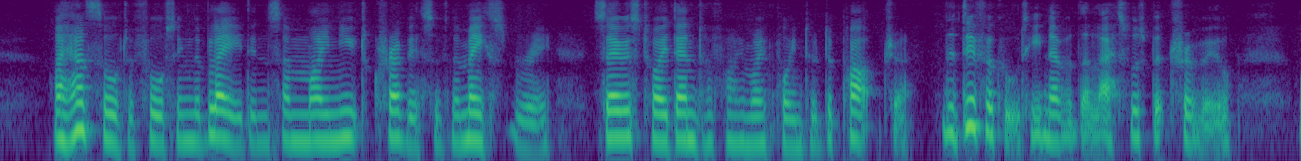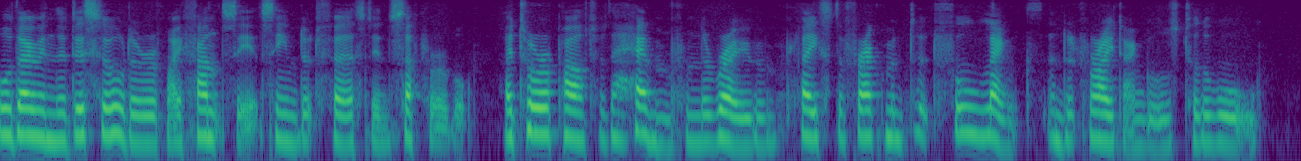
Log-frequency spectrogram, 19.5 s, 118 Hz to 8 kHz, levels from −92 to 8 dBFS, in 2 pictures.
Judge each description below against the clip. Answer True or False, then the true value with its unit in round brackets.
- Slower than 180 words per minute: False (195 wpm)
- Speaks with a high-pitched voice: True (205 Hz)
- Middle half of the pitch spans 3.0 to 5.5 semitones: False (2.5 semitones)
